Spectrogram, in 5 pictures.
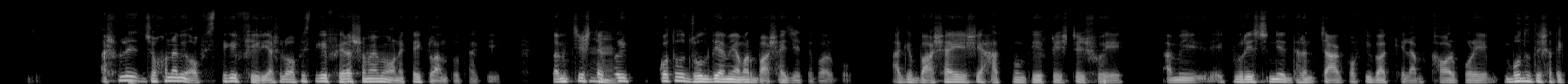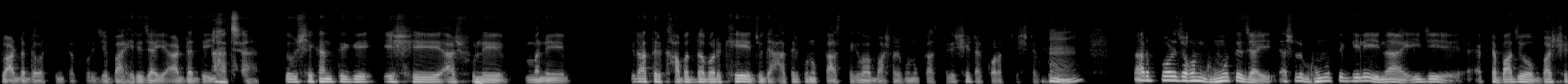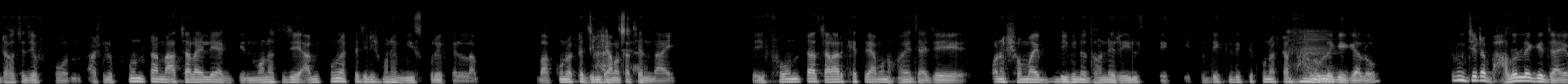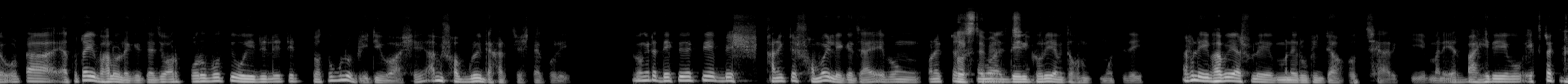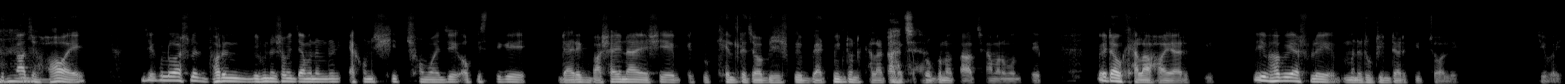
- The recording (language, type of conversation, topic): Bengali, advice, সকাল ওঠার রুটিন বানালেও আমি কেন তা টিকিয়ে রাখতে পারি না?
- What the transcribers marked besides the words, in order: "রেস্ট" said as "রেস"; tapping; in English: "related"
